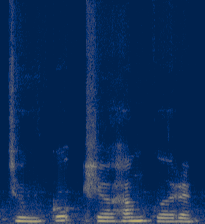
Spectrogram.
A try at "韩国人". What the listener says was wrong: Han, bukan Hang. Han, pakai N. Hankuoren.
